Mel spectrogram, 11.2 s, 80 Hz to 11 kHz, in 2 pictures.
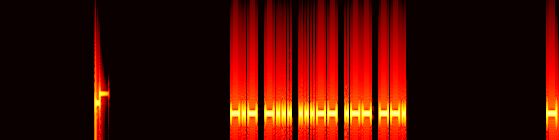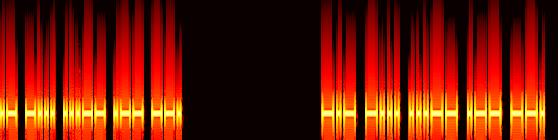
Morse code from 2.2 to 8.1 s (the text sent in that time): KB3WG KB3WG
